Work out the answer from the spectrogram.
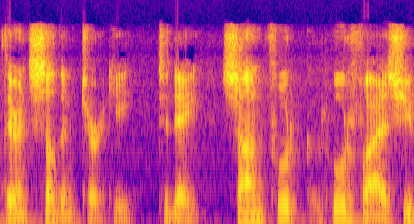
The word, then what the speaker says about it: Şanlıurfa: That is today called Şanlıurfa. Am I pronouncing that correct? Şanlıurfa. Merkezi. That's your country. Yeah, Şanlıurfa.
